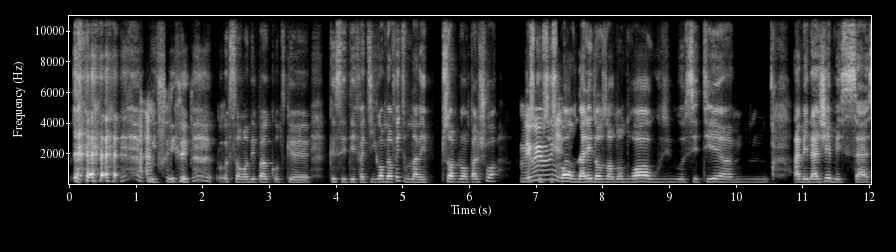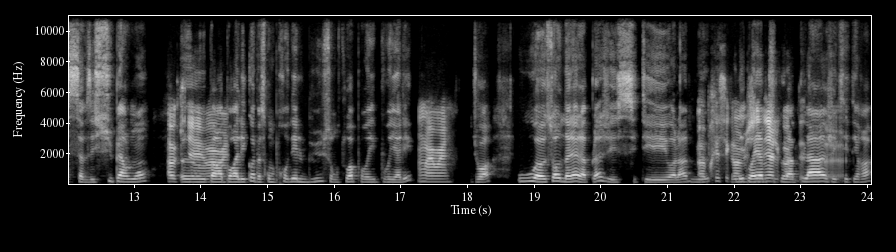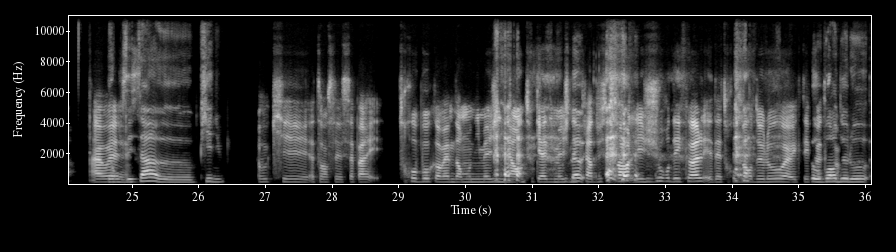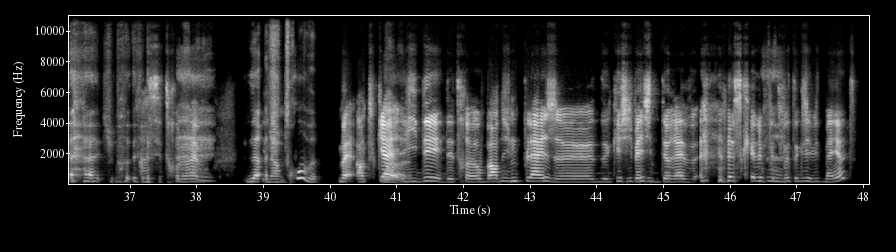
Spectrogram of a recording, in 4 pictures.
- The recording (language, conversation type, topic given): French, unstructured, Penses-tu que le sport peut aider à gérer le stress ?
- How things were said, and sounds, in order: laugh; tapping; laugh; laugh; unintelligible speech; laugh; laughing while speaking: "parce que le peu de photos"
